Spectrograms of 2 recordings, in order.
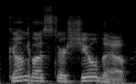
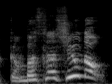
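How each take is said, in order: First: Said in the usual way. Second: Shouted high like a mecha hero calling his move; big high anime attack shout; anime battle cry. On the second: Retold or imitated. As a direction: belt out the robot's attack name. Quoting the anime's attack call.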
